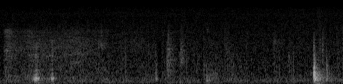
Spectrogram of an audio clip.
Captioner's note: chuckles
